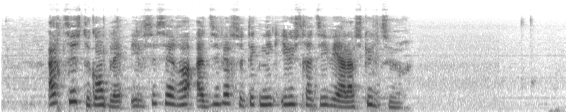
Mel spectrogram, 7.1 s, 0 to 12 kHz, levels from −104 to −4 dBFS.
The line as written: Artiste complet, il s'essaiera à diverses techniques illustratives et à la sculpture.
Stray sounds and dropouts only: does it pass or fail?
pass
